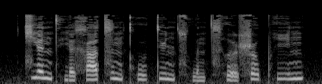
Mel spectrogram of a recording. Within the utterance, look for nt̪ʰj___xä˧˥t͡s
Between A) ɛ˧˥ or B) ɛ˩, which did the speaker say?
B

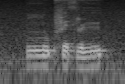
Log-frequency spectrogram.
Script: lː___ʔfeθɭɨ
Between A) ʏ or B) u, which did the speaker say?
B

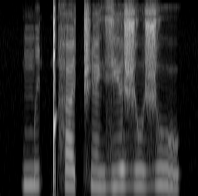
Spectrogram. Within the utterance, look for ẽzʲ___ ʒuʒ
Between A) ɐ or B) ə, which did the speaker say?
A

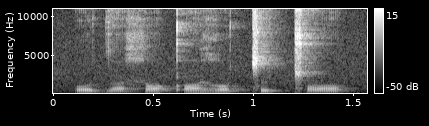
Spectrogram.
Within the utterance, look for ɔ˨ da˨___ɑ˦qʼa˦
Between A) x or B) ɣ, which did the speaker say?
A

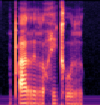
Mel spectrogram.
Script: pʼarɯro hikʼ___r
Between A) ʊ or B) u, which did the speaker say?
B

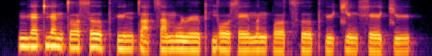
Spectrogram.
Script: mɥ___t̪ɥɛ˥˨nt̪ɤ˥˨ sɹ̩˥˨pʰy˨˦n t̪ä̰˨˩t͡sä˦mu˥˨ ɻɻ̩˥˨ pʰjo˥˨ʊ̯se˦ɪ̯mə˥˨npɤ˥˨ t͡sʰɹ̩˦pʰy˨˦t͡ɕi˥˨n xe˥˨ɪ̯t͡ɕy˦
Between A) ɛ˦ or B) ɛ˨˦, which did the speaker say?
A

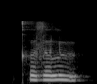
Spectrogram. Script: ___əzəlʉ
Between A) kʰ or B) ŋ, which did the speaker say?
A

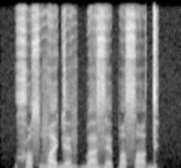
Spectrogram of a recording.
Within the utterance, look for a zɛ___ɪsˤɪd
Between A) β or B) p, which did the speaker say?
B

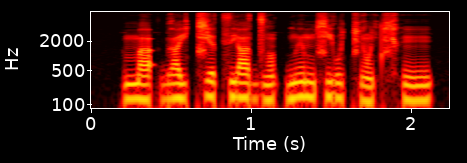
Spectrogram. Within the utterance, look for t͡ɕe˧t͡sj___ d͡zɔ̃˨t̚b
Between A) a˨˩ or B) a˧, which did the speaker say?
B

